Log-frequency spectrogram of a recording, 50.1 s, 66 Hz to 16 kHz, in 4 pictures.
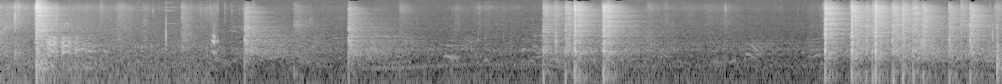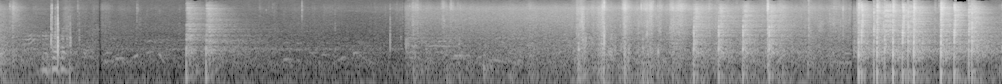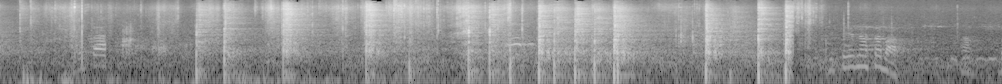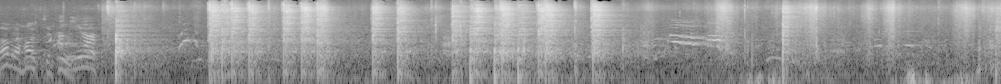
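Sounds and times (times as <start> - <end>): paintball markers firing: 40.2 - 45.4.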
